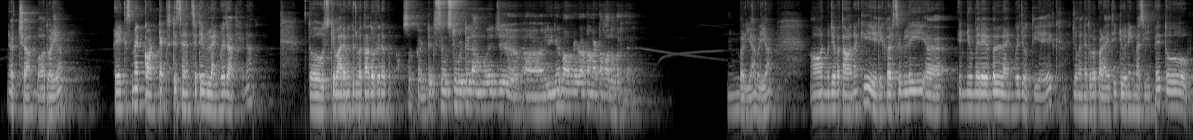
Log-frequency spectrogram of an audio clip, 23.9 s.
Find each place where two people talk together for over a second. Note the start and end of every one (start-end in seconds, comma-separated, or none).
none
